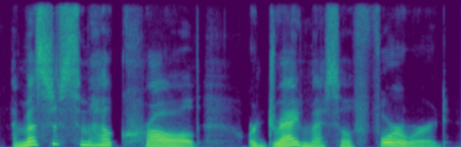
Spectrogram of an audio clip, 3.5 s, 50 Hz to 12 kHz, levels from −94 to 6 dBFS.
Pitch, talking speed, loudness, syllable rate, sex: 205 Hz, 155 wpm, -19 LUFS, 5.4 syllables/s, female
